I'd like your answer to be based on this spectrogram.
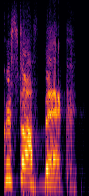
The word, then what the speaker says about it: Christoph Beck: Score, Christopher Beck. – Christoph Beck. Get his name right.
